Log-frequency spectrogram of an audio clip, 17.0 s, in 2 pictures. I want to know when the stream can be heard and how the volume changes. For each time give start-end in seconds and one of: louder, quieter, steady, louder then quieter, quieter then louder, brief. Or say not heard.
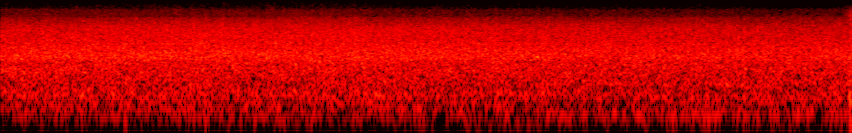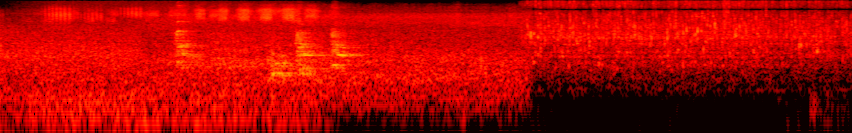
0.0-17.0 steady.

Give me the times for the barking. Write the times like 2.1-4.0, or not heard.
10.2-12.2.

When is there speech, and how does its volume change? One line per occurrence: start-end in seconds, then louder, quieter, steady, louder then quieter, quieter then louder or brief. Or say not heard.
not heard.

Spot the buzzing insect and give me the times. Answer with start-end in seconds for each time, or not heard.
8.4-11.9.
